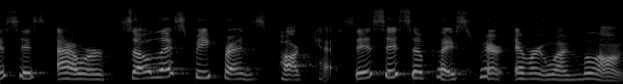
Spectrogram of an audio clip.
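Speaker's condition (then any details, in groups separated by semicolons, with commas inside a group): Cerebral palsy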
